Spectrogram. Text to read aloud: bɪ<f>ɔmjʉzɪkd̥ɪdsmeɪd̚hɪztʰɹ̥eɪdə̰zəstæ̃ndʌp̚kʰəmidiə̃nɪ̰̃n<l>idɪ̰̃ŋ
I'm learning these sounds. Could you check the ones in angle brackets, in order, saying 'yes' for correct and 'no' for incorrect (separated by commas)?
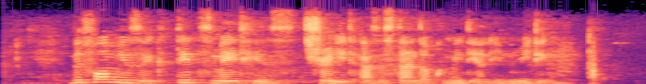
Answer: yes, no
